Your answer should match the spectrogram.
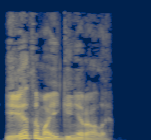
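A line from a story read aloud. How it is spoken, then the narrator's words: Angry barking. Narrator (Russian): злобно пролаял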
